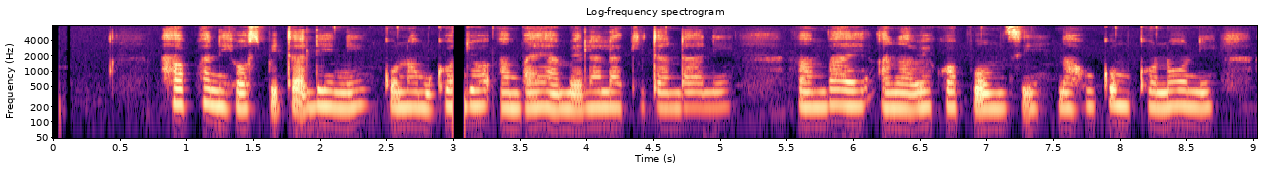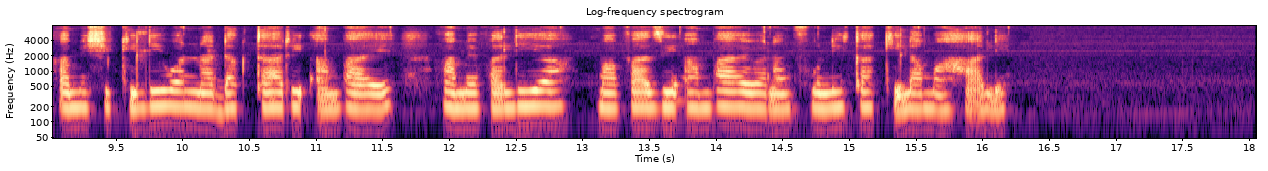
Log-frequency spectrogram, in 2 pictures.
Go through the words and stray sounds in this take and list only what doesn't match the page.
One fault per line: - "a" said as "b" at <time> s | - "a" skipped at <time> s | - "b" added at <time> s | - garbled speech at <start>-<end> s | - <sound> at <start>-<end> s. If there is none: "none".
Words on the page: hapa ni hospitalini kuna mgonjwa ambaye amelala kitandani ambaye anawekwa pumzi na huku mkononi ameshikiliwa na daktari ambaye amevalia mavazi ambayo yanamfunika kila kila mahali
- dropout at 3.0-3.1 s
- "kila" skipped at 15.6 s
